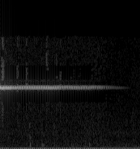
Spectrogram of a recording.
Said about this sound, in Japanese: こうして談笑しているうちに玄関のチャイムが鳴った。また誰かが来たのだろう。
